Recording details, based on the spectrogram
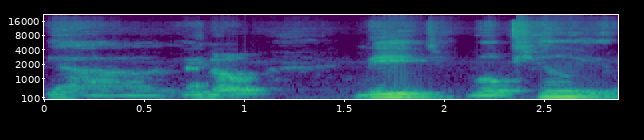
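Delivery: utterly calm, composed, soft delivery. Imitating how Mike answers questions about meat: imitating Mike's very calm voice. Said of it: "Very calm".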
